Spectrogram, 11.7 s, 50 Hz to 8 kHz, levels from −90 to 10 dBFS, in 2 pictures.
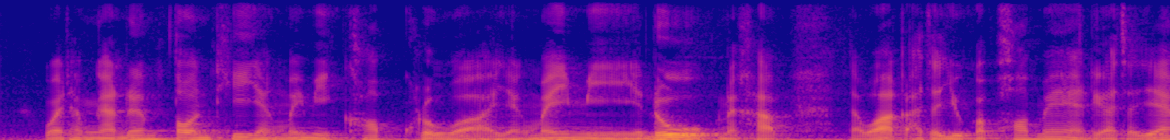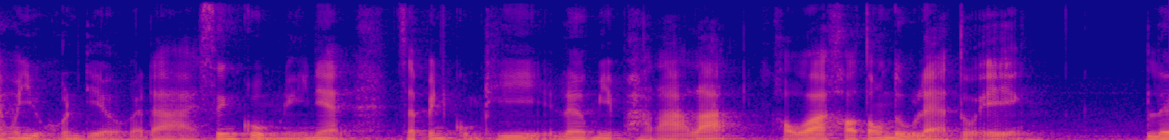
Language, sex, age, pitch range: Thai, male, 20-39, 85-105 Hz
